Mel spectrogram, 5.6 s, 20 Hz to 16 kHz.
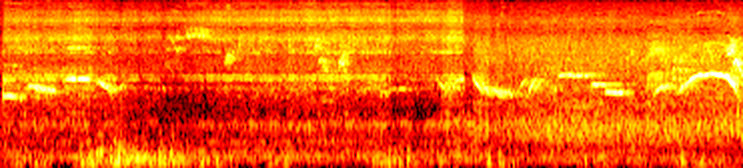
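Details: Common blackbirds singing from treetops on a stormy, dark St. Patrick's Day (17 March) near Greystones, Ireland: scattered mellow whistled phrases, some rising and falling, over gusting wind buffeting the microphone and low rumbling noise.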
